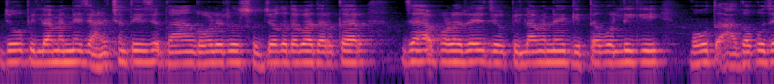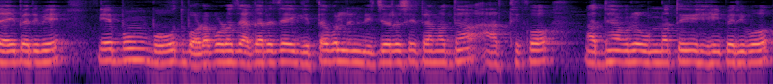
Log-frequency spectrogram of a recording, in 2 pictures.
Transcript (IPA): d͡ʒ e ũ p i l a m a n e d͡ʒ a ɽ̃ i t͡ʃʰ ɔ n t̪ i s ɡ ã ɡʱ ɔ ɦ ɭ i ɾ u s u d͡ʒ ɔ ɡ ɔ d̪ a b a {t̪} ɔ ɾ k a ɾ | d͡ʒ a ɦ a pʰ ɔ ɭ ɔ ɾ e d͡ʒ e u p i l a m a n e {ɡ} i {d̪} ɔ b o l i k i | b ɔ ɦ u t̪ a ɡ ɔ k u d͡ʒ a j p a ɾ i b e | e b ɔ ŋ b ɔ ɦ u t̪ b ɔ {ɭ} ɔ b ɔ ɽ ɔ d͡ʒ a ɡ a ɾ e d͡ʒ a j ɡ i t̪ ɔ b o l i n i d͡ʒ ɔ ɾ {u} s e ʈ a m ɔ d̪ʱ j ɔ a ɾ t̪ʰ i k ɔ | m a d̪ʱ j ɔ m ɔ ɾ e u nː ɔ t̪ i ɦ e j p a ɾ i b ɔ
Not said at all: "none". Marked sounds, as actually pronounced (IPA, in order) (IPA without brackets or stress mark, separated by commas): d̪, ɡ, t̪, ɽ, ɔ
